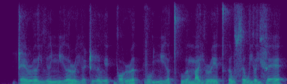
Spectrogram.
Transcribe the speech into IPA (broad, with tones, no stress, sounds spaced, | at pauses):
ʈ ɛ˨˩˨ ɹ ə˨˩˨ j l ɨ˨˩˨ ɲ i˨˩˦ ə̯ ɹ i˨˩ ə̯ ʈ ɨ˨˩ ə̯ l e˨˩ t̚ j ɔ˨˩˨ ɹ ə˦˥ k̚ v o˨˩˨ ɲ i˧˥ ə̯ t̪ʰ u˧˥ ə̯ m a˧ j ɹ e˧ t̪ʰ ə˧ w s ə˧ w j ə˧˥ j v ɛ˧˥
